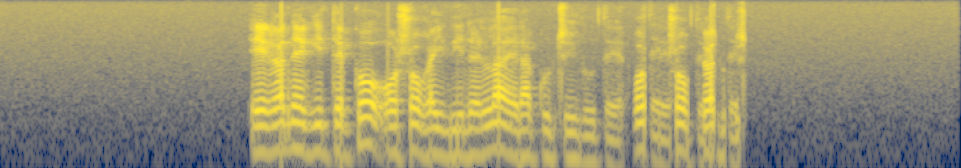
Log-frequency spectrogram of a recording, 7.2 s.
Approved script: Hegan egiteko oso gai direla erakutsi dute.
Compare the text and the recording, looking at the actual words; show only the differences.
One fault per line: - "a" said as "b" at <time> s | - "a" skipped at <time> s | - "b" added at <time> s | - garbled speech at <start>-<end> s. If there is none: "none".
- garbled speech at 4.8-5.6 s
